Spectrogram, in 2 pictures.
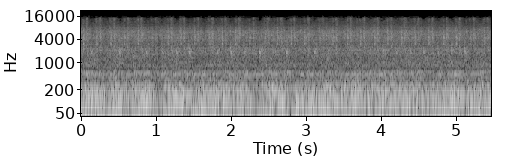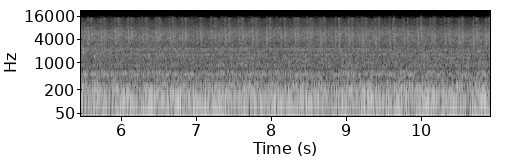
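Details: Cold VW Gol CL 1.6 AP engine idling with a rapid, steady ticking clatter over a strong low rumble; abnormal noise of unknown source.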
